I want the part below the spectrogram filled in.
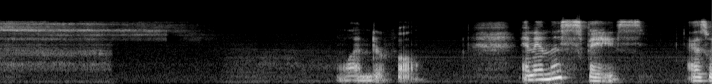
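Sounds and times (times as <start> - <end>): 
inhale through nose, exhale through pursed lips: 0.0 - 2.0
speech: 3.4 - 7.1.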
